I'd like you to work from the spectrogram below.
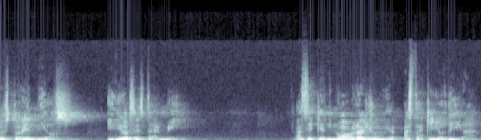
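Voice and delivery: hushed and certain, no rain until I say; quiet firm declaration. Retold or imitated. Preacher voicing Elijah, hushed and certain.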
